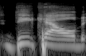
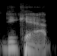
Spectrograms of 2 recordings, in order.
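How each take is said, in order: First: The L sound is pronounced in the name. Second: The L sound is left out of the name. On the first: It names the place in Illinois. "in in Illinois" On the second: It names the place in Georgia. "It's silent L"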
